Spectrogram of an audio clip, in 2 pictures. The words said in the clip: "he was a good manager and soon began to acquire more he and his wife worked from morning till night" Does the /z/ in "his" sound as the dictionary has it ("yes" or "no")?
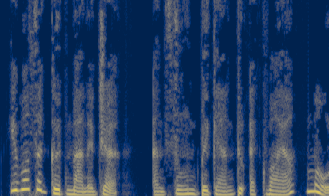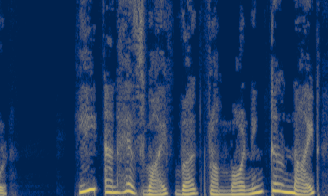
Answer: yes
